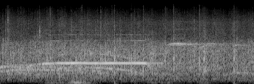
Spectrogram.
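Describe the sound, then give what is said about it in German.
Steady audience applause as the speaker's wife is invited onto the stage, a dense wash of many hands clapping at a constant loudness, with a couple of faint whistles riding over it and no voices. “und ich darf dir einen Applaus geben.”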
